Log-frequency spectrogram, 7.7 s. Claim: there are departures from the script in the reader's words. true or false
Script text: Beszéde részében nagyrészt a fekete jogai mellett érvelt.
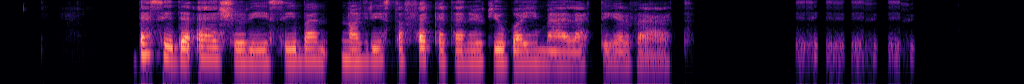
true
